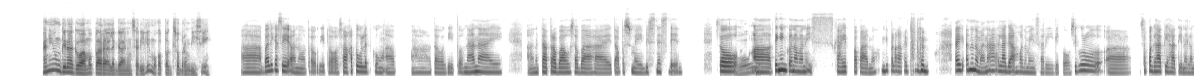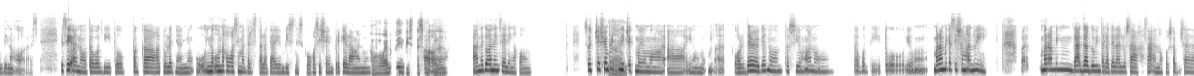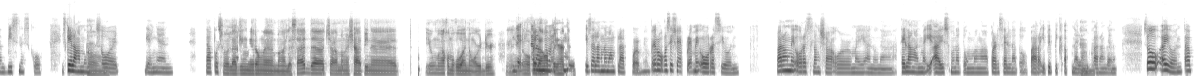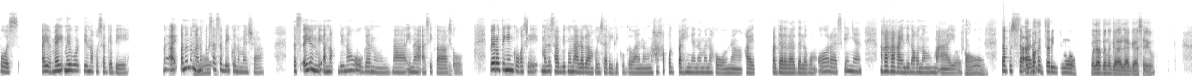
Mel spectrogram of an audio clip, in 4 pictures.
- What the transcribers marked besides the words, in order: laughing while speaking: "papa'no"; other background noise
- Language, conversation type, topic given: Filipino, podcast, Ano ang ginagawa mo para alagaan ang sarili mo kapag sobrang abala ka?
